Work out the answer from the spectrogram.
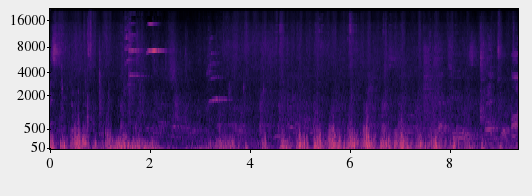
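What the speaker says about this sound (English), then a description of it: "thank you, they're clapping for me" Students clapping in a classroom: a run of rapid, uneven hand claps that builds and continues for several seconds, with a voice talking over it.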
